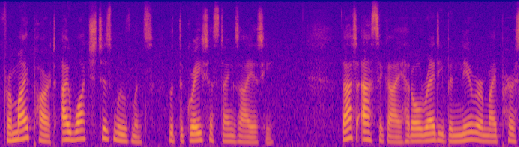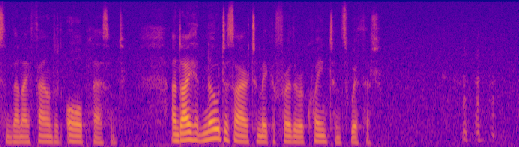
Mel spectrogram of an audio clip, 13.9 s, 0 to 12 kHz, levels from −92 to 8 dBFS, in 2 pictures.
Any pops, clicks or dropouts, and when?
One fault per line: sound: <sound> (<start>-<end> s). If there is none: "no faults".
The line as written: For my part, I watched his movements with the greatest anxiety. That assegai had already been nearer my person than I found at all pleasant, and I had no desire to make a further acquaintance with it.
sound: laugh (12.8-13.6 s)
